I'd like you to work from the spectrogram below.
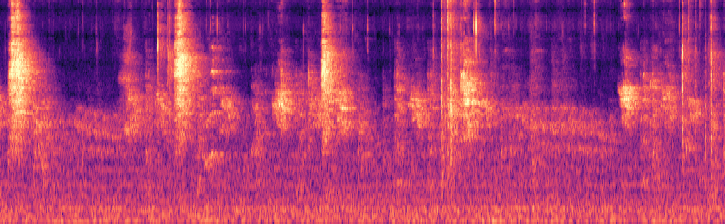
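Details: A pet conure, eating and enjoying its food with a little shaking, gives harsh, scratchy squawks roughly every two seconds.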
